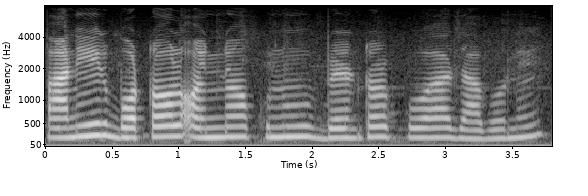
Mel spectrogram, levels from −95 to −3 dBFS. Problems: background conversations at intervals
